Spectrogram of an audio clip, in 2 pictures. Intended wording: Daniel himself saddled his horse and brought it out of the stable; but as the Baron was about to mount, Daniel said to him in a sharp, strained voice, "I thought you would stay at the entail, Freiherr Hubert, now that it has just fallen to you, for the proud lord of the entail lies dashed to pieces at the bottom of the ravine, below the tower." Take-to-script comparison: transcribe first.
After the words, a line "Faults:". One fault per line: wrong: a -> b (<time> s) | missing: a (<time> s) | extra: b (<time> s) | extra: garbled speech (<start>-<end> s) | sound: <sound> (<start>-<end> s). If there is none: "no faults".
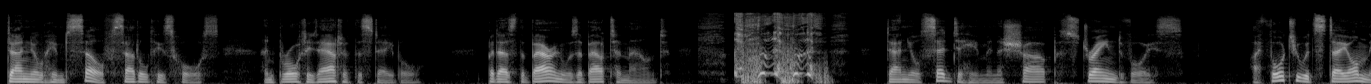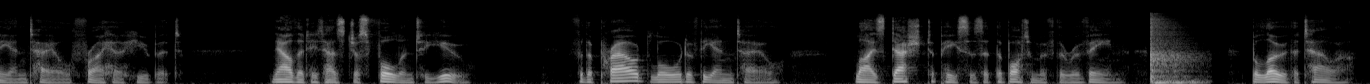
Daniel himself saddled his horse and brought it out of the stable; but as the Baron was about to mount, Daniel said to him in a sharp, strained voice, "I thought you would stay on the entail, Freiherr Hubert, now that it has just fallen to you, for the proud lord of the entail lies dashed to pieces at the bottom of the ravine, below the tower."
Faults:
sound: cough (7.0-8.5 s)
wrong: at -> on (13.5 s)
sound: thud (25.2-25.8 s)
